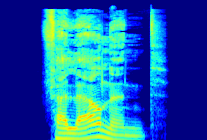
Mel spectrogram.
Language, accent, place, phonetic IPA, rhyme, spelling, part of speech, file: German, Germany, Berlin, [fɛɐ̯ˈlɛʁnənt], -ɛʁnənt, verlernend, verb, De-verlernend.ogg
- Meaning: present participle of verlernen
